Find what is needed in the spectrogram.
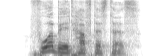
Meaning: strong/mixed nominative/accusative neuter singular superlative degree of vorbildhaft
- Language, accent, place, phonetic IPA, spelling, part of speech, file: German, Germany, Berlin, [ˈfoːɐ̯ˌbɪlthaftəstəs], vorbildhaftestes, adjective, De-vorbildhaftestes.ogg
